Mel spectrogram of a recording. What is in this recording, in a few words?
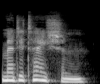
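"meditation", English, British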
